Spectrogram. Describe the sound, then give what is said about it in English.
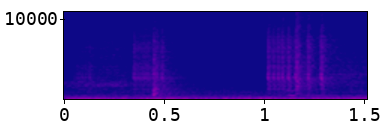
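A door creaks open in a couple of drawn-out, grinding squeals over a steady low hum with no voices. “The door's behind you. Open.”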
